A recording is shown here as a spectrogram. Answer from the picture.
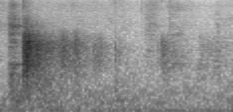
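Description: A sharp clack of a cue tip striking a pool ball, then fainter ball clicks over about half a second, with another faint click a little before the end.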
